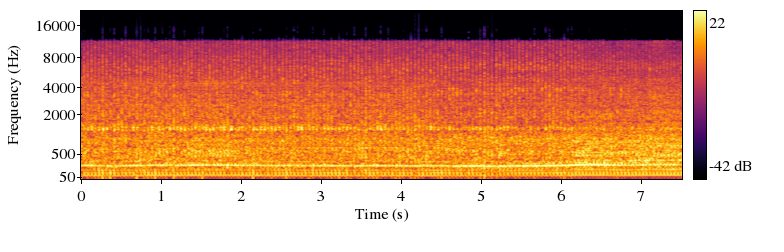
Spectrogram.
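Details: Brand-new Briggs & Stratton 450 lawn mower, under 2 hours use, fresh fuel, clean air filter, sooty plug, idles rough with an uneven, loping beat and black smoke; clears when tipped back, throttle has no effect; cause unknown.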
